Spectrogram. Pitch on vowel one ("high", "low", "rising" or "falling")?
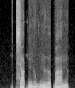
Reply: low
